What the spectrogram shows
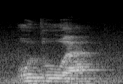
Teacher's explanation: Cantumkan bibir satu harakat untuk menyebut dal yang berbaris hadapan. Budua, dal tu buat satu harakat saja.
